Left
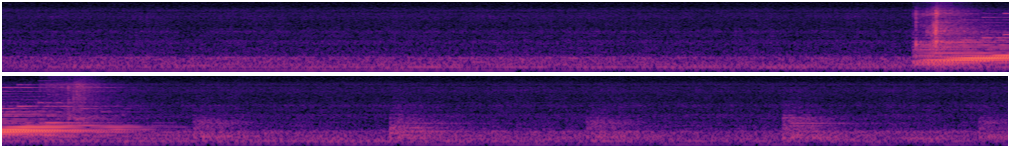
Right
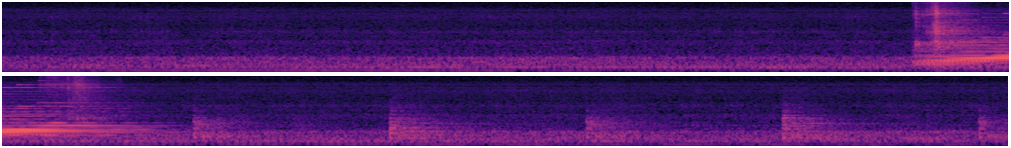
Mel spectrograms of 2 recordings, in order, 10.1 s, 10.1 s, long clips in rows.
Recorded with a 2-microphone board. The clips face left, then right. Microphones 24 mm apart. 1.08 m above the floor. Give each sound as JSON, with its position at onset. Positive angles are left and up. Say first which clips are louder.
{"t": 4.5, "sound": "a chime", "louder": "left 3 dB", "side_deg": 30, "distance_m": 1.1}
{"t": 6.0, "sound": "a snare drum", "louder": "right 1 dB", "side_deg": -35, "distance_m": 2.0}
